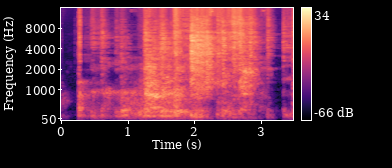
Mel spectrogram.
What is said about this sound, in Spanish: No, no, no. mi, peor perro está peleando, pero ahorita, ahorita lo quito, perdón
